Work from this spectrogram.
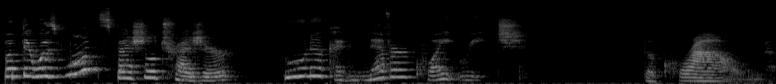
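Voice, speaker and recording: A woman author reading a children's picture book aloud expressively, with dramatic hushed moments and asides to young listeners. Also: on the high side, huge pitch swings, slight background noise. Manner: dramatic, dropping to hushed asides and stretched words; pauses to address young listeners with questions. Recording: echoey, reverberant room.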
